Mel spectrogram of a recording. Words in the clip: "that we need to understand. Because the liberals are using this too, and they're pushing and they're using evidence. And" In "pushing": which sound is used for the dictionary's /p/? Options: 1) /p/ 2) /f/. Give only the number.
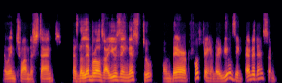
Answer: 2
